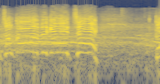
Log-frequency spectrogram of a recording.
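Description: A male football radio commentator's goal call: one long, high, held shout of "Goal" lasting just over a second as the equaliser goes in, then a short pause before he names the scorer.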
